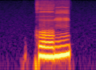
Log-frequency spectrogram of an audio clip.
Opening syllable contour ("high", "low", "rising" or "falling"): rising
